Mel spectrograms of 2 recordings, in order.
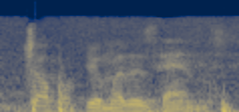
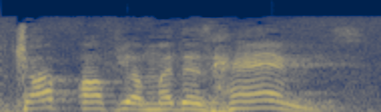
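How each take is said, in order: First: Said in the usual way. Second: "Chop off your mother's hands" slow and pitched up; emphatic acted command. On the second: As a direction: repeat "Chop off your mother's hands" as a drawn-out, raised order. Father's order repeated with emphasis.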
